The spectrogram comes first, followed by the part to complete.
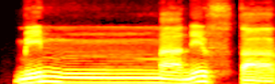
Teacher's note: nun sukun bertemu dengan huruf mim idgham bighunah. Masuk masuk dengan mendengung. Yaitu mendengung mim ditandai mimnya ada tasdidnya.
